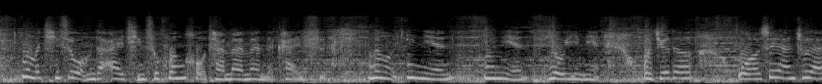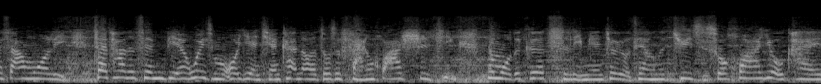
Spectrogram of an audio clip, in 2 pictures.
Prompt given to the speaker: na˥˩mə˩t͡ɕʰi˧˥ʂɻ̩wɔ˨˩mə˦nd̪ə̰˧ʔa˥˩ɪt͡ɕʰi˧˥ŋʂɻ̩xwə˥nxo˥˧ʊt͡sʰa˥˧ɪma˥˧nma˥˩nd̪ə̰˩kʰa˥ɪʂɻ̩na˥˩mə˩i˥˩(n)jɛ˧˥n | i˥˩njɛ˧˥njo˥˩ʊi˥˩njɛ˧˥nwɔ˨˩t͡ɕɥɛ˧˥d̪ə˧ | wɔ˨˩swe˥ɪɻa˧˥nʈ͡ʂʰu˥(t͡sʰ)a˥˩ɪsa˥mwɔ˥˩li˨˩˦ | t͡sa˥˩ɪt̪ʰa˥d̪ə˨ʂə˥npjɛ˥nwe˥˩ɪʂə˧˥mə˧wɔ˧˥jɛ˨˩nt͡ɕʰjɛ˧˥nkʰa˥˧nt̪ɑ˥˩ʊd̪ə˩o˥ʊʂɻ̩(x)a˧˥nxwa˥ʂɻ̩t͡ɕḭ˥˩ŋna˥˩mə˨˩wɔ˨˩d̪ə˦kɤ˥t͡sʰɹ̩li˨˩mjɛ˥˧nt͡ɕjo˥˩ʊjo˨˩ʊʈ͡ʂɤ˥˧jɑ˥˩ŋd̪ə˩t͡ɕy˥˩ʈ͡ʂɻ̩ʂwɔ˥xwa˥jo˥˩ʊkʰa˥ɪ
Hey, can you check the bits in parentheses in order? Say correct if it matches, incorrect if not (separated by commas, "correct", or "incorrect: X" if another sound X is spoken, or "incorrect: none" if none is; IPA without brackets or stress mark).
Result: correct, incorrect: t͡s, incorrect: f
